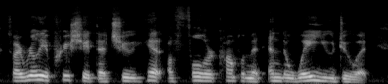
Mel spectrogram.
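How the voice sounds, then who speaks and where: At a fairly quick pace, a woman with a slight New York accent speaks in a very deep, low pitch with a dark, mellow tone and ordinary pitch variation. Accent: slight New York accent picked up. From Oregon. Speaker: radio host. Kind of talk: interview.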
